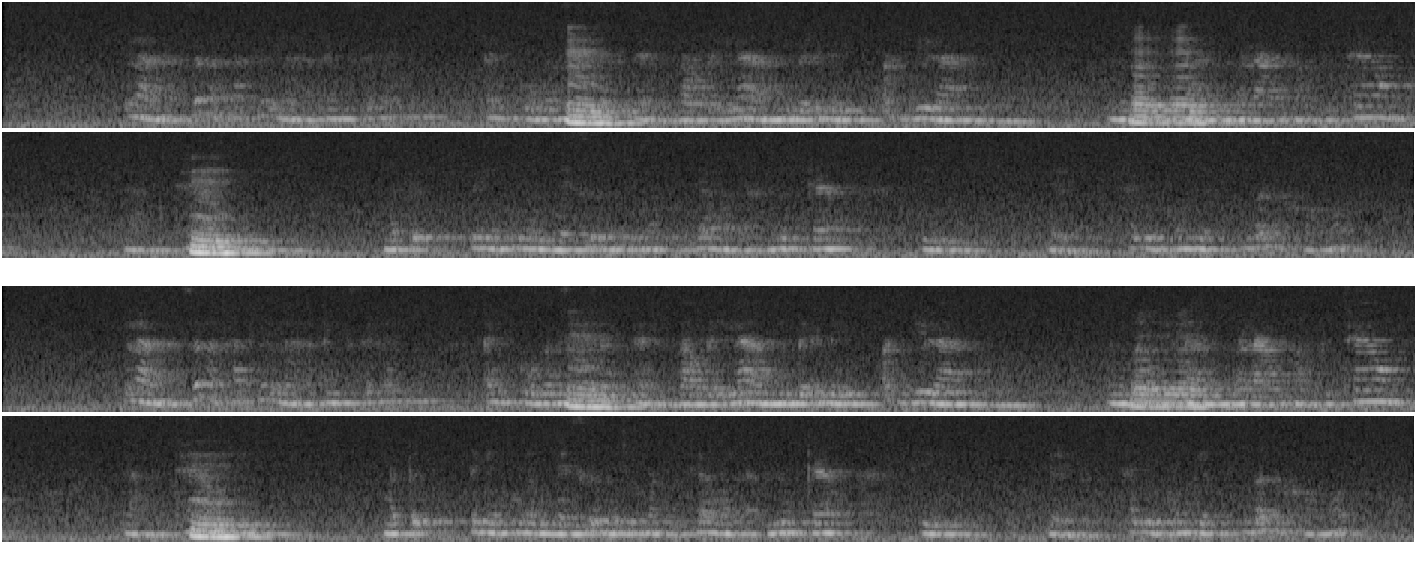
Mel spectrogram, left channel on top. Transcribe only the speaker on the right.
nghĩa là rất là tha thiết là anh sẽ anh cố gắng sắp
xếp để vào đấy làm lúc đấy anh đấy bận đi làm rồi anh ấy
bắt đầu đi
làm và làm ở Viettel làm Viettel
thì mà tự tôi nhớ không nhầm ngày xưa nói chung là Viettel mà làm lương cao thì để mà thay đổi công việc cũng rất là khó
